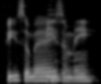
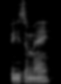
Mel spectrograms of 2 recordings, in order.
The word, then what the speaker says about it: Fils-Aimé: Fils-Aimé? Fils-Aimé. Oh, I'm gonna say Phil Zane because that's what I've always referred to him as.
